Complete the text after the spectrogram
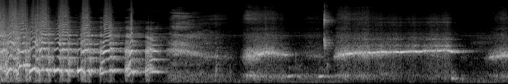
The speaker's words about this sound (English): Wait, here's the click. And the whistle. Bitch, I can't whistle.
